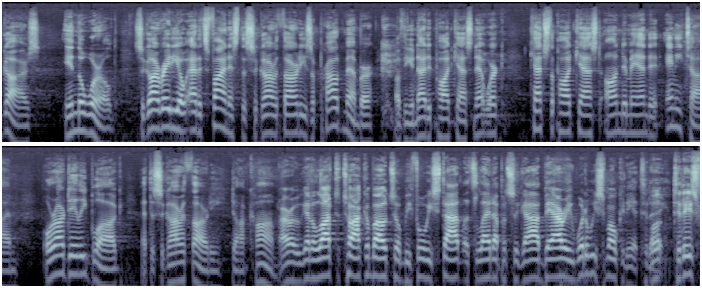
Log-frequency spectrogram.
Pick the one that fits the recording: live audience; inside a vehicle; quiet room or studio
live audience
